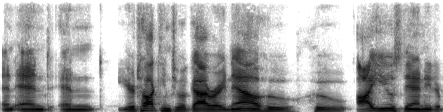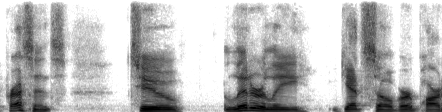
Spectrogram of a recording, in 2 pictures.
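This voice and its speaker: The speaker has a western Canadian accent and ordinary pitch variation. The recording is very clean, with a silent background. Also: man. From Canada, Alberta (Hinton). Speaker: podcaster, recovering addict, political commentator. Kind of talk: casual personal monologue. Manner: hesitant, many fillers and repetitions.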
